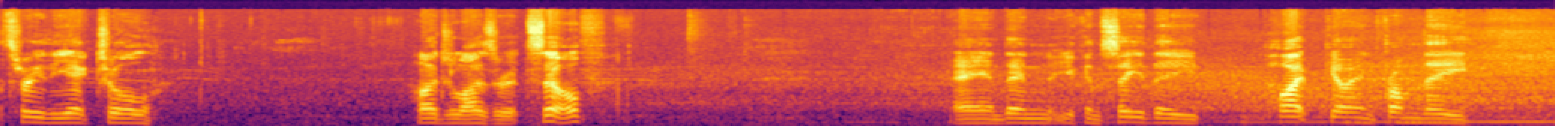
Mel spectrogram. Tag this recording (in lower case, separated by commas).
speech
